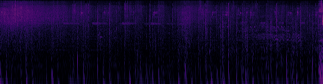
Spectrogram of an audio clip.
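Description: A startled horse outdoors clatters its hooves in quick, uneven beats that go on throughout, with a whinny mixed into the stamping. A person may speak faintly beneath it.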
